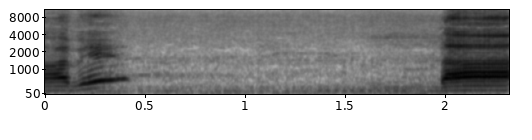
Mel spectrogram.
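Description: A man speaking into press microphones stops about half a second in, leaving a pause filled with faint, steady outdoor background noise with a low rumble.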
